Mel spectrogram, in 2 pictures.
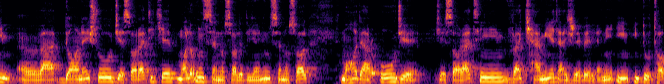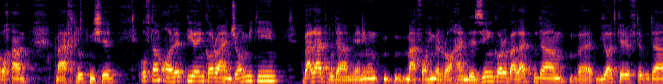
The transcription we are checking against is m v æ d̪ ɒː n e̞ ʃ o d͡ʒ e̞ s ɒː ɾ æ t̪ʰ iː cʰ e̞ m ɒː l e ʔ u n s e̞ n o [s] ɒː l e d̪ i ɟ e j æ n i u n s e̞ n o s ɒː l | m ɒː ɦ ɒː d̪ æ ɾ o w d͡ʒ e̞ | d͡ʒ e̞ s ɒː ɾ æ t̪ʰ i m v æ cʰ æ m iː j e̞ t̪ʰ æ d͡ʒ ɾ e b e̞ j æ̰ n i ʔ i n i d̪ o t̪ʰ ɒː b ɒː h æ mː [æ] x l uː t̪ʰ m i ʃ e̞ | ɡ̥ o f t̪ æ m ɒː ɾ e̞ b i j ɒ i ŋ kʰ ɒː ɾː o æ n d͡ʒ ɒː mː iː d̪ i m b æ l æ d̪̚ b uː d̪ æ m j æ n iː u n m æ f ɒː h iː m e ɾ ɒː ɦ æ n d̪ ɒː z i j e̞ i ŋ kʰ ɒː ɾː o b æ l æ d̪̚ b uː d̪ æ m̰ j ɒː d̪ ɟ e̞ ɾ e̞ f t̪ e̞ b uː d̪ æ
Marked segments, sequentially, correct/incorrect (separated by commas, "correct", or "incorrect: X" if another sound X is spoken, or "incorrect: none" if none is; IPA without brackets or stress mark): correct, correct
